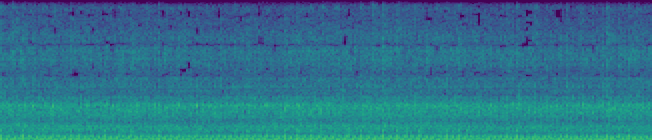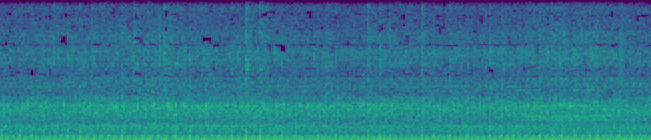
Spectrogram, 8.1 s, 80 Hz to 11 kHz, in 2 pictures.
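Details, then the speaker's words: Freshly rebuilt Husqvarna 365SP chainsaw cutting dry oak about 14 inches wide, still needing a carb kit: loud steady two-stroke drone with a blubbery, uneven note; loading up, low-speed mixture too rich. "I don't know whether you could hear that, but she was loading up. So she's too rich on the low end."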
